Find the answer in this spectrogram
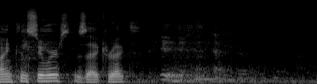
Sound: laughter

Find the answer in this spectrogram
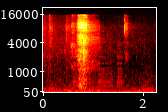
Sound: sniff

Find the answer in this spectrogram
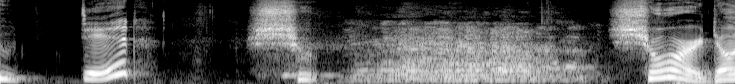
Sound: laughter

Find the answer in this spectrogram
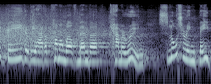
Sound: applause

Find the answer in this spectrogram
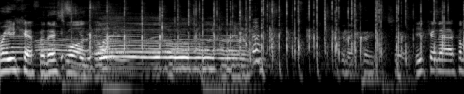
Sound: contestants cheering

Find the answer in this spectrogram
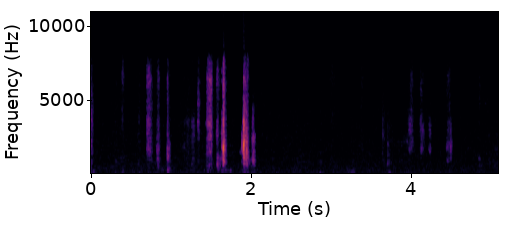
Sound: pages flipping

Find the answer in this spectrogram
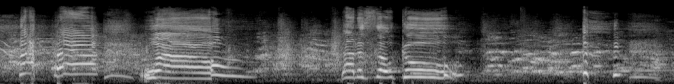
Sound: laughs; audience laughing

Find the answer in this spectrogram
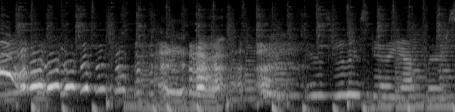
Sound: laughs

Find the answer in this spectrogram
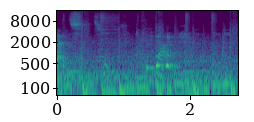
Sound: laughs at her

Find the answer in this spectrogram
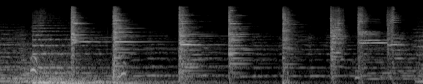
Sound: clanking

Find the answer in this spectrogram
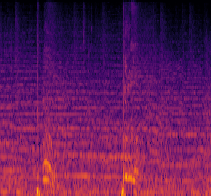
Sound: men grunting

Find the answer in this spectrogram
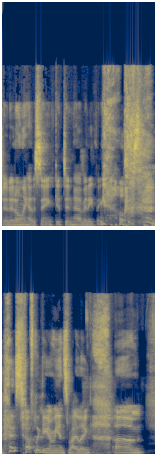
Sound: laugh

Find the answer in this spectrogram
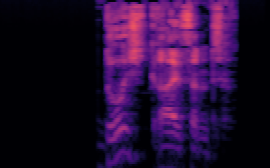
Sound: fast Pronunciation

